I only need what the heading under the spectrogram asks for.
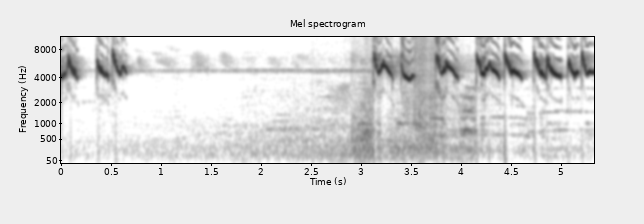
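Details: Japanese white-eye singing in a contest-style song display: rapid bursts of high, twisting whistled notes, a short pair at the start, then a long quiet stretch with a faint steady tone, then a fast run of repeated slurred phrases.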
